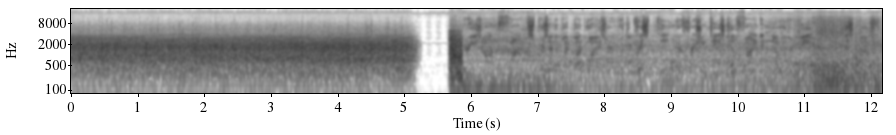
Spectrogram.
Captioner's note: cheers and applause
